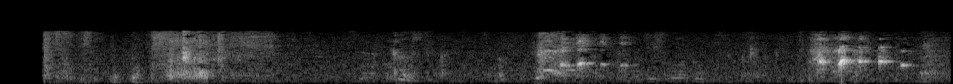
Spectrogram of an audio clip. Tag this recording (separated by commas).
Speech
